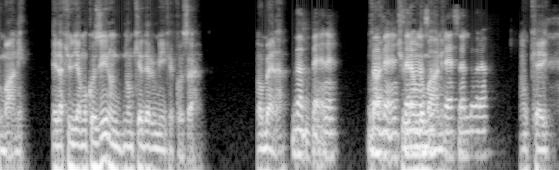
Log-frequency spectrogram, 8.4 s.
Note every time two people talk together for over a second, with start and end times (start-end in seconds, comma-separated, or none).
5.5-6.7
